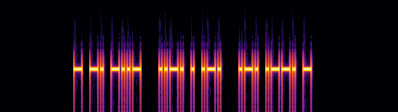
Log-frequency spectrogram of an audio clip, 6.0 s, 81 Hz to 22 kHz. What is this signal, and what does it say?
Morse code, heard as a keyed tone, about 30 wpm, 700 Hz. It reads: TNX FER RPT
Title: Common QSO Phrases 30wpm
